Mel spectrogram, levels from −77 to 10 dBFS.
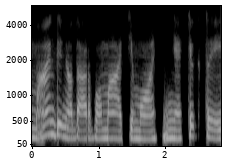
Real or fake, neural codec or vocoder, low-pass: real; none; 5.4 kHz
